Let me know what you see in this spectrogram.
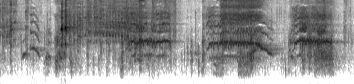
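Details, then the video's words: High, thin squeals and whining whistles from a raccoon, some held and slightly wavering, in three bursts separated by brief pauses. "Raccoon sounds | The amazing sounds of raccoons"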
